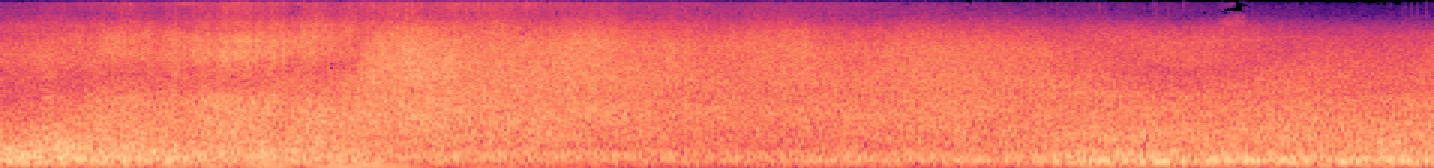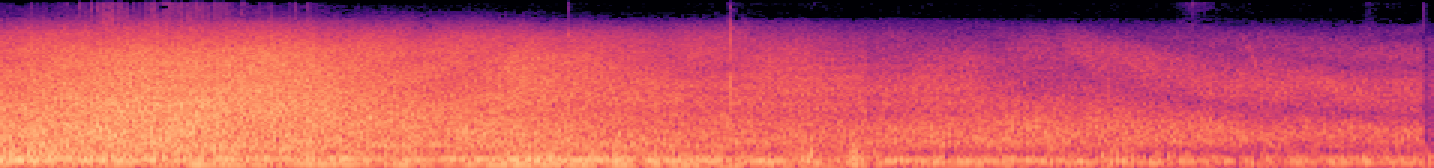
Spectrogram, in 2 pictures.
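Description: Aircraft landing on the airstrip: a loud, steady engine roar that holds for about eleven seconds, then fades away.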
